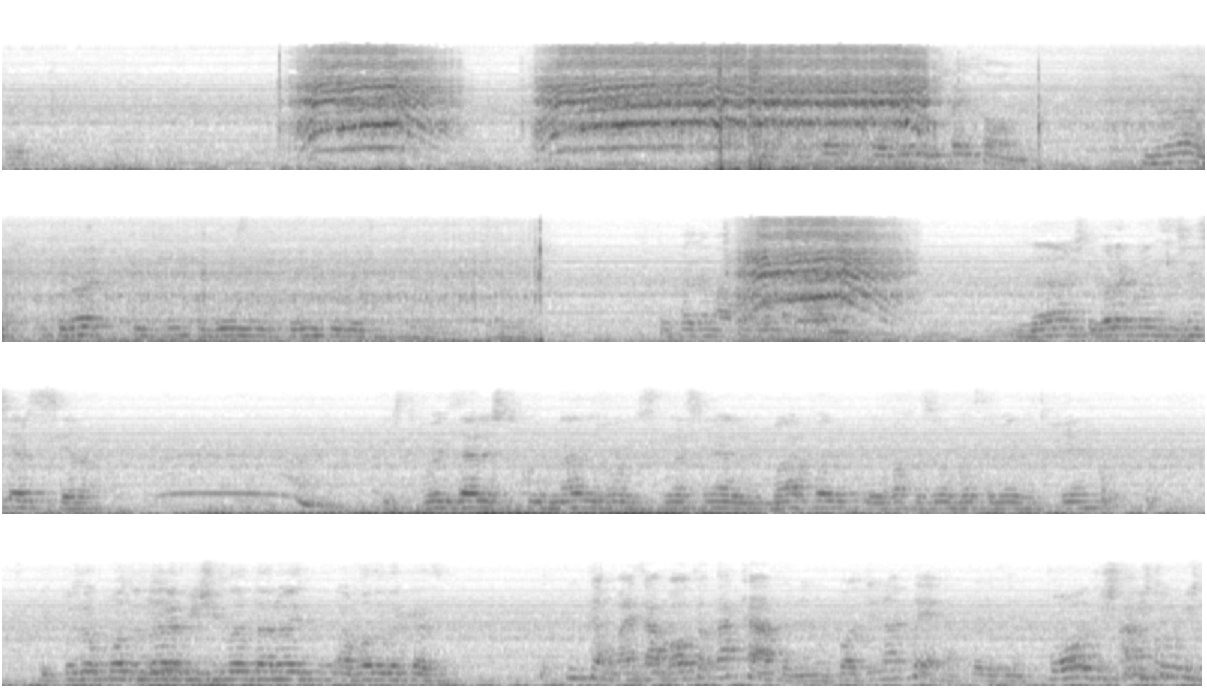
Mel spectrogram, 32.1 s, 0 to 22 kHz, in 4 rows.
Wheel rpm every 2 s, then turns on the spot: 0, 60, 150, 40, 20, 20, 40, 0, 0, 0, 0, 0, 0, 0, 0, 0.
6-12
